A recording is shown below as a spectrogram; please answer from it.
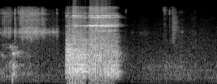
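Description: A brief metallic clatter, about half a second long, with a thin high ring: metal rifle parts and a small hand tool knocking together as they are handled.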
